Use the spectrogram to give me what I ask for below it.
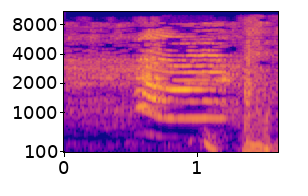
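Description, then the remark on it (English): A cat in a video being watched meows loudly, a drawn-out, strained yowl followed by a shorter second cry, with a thin tinny quality as if played back through a small speaker. “Retarded cat.”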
